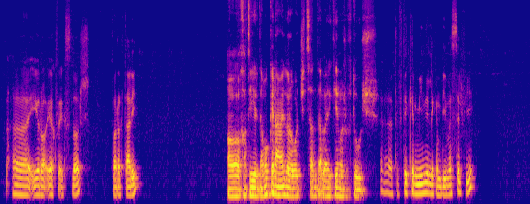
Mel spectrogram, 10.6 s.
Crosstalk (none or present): none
